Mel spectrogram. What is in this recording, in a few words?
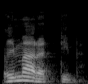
"iimarattib", Archi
